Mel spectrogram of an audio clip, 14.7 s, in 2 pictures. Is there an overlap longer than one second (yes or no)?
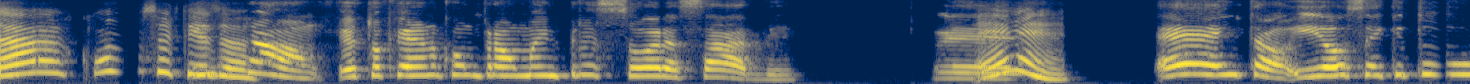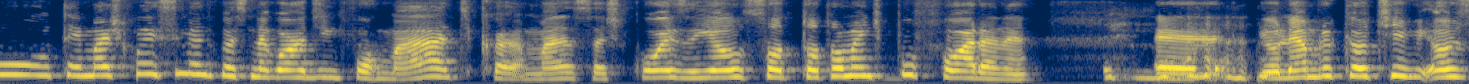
no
